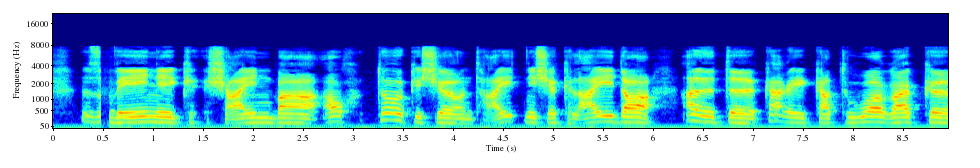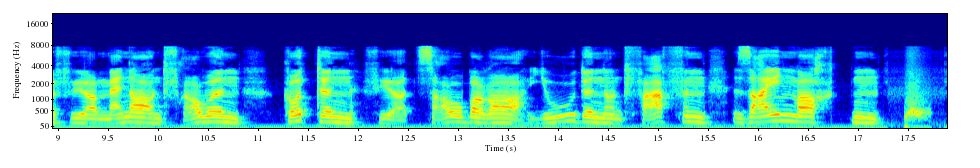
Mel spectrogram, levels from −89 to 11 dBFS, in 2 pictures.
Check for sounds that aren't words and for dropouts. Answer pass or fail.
fail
